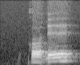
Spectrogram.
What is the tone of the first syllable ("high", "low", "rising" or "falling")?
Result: low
